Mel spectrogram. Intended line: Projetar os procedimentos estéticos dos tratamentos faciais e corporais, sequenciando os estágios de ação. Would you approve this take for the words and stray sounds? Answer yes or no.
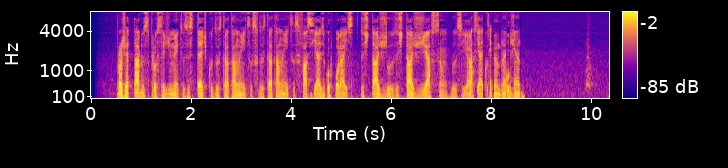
no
